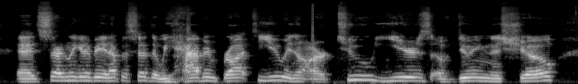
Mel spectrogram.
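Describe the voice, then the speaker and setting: Someone with an American accent speaks at a moderate pace with ordinary pitch variation. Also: man. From Western Pennsylvania. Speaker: podcast host. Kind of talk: casual interview chat.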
